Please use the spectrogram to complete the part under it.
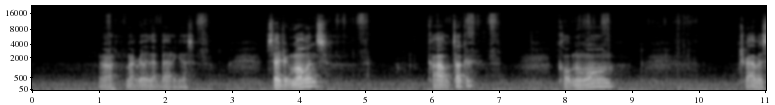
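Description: Trading cards slide and flick against each other in a stack.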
